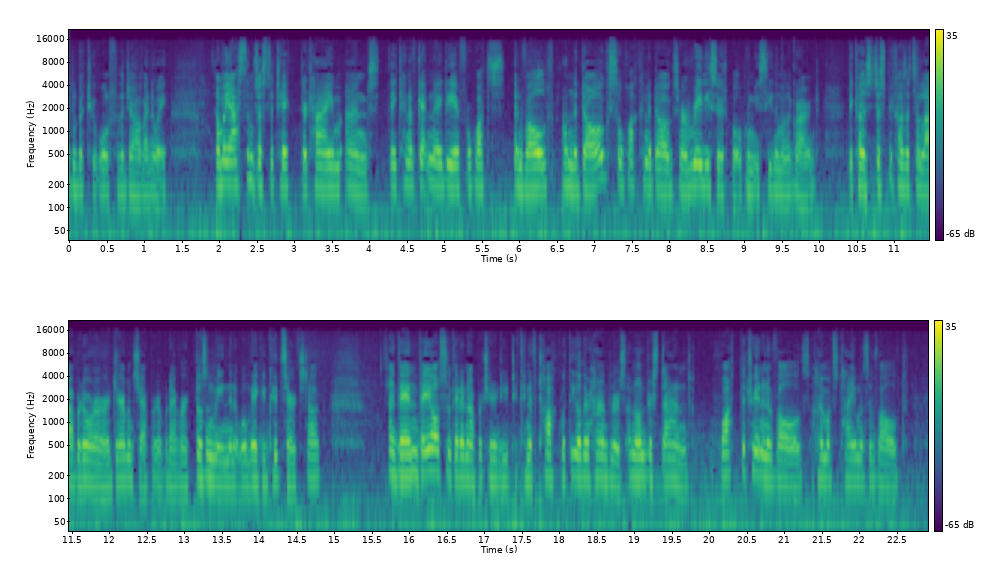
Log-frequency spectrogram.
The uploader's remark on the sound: Walking the Connemara hills with SARDA Ireland. I spent a few hours being their dogsbody, that is, acting as a 'missing person' for the dogs to find.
